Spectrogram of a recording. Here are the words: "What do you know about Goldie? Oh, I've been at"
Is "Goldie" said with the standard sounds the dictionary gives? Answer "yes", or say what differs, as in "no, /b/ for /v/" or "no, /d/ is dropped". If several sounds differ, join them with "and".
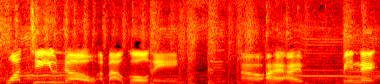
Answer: yes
